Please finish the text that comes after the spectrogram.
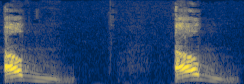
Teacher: والهواء الخارج من الرئة من هنا يضغط على اللسان لأنه قوة ضاغطة، فتحت تأثير هذه القوة الضاغطة يندفع اللسان قليلا إلى الأمام مليمترات بسيطة إلى أن يلامس رأسه منطقة التقاء اللحم بالأسنان من الداخل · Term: استطالة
